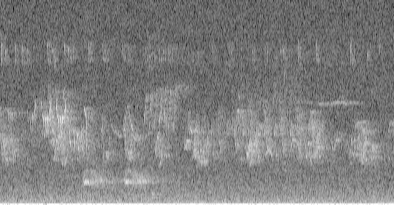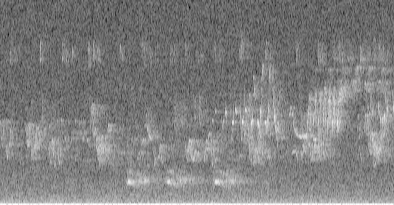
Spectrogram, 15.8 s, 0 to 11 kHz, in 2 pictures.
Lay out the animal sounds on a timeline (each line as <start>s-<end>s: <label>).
0.0s-15.8s: Red-eyed Vireo (Vireo olivaceus)
0.4s-1.7s: Mourning Warbler (Geothlypis philadelphia)
1.6s-3.1s: American Crow (Corvus brachyrhynchos)
2.1s-3.8s: Black-throated Blue Warbler (Setophaga caerulescens)
4.2s-6.3s: Ovenbird (Seiurus aurocapilla)
6.0s-7.5s: Black-throated Green Warbler (Setophaga virens)
8.8s-10.1s: Veery (Catharus fuscescens)
10.2s-12.9s: American Crow (Corvus brachyrhynchos)
12.2s-13.5s: Chestnut-sided Warbler (Setophaga pensylvanica)
13.5s-15.1s: Black-throated Blue Warbler (Setophaga caerulescens)
14.3s-15.7s: Black-and-white Warbler (Mniotilta varia)
15.1s-15.8s: Mourning Warbler (Geothlypis philadelphia)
